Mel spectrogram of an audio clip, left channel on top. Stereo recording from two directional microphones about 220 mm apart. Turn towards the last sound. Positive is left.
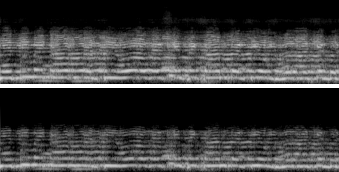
turn(degrees=50)  # may be behind; listen again after turning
